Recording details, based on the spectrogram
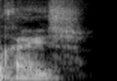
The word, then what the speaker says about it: Reis: And I pronounce it Reese. How do you pronounce it in Portuguese? Because I think it needs to be heard properly. – Okay, I'll say her full time. So it's Inspector Isabel Reis.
